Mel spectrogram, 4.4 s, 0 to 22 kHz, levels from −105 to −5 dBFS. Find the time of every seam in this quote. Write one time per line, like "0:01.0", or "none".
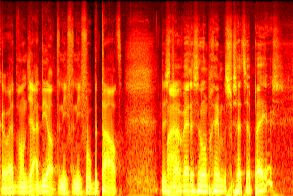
0:01.1
0:03.5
